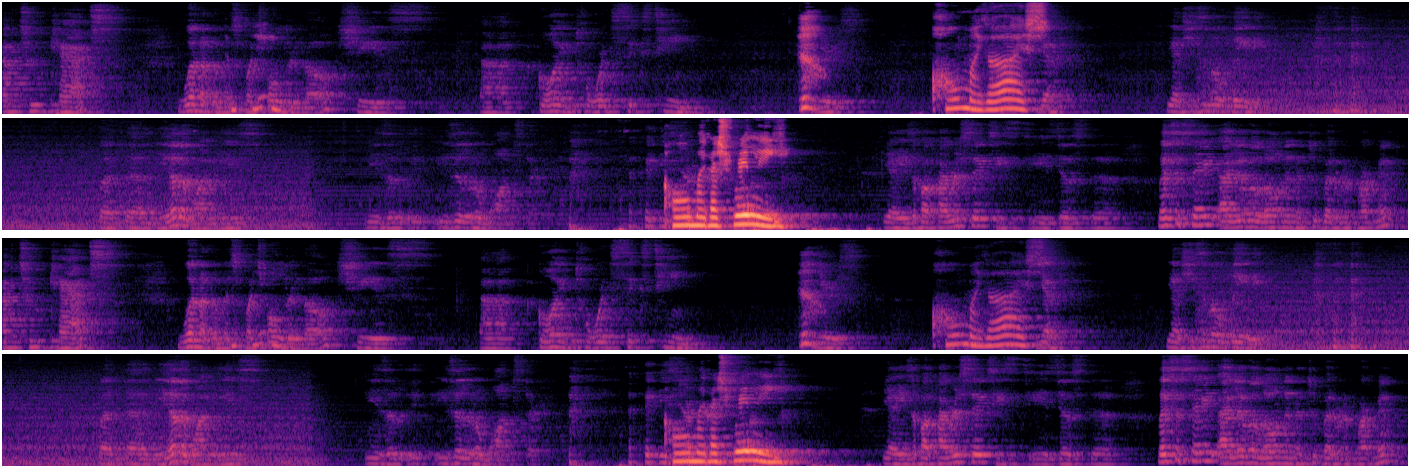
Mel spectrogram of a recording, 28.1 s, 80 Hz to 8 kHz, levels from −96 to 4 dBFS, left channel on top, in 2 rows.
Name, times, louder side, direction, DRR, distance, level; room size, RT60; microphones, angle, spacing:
voice 1, 0.0-4.3 4.8-5.1 5.4-7.0 8.1-8.6 10.3-10.6 11.6-12.7 13.1-13.6 14.8-16.7 17.7-21.4 22.7-28.0, right 1 dB, 85° right, 1.2 m, -48 dB
voice 2, 9.3-10.4 20.8-21.9, left 6 dB, 75° left, 0.3 m, -25 dB
sound 1, 11.9-17.2, right 1 dB, 65° right, 1.9 m, -55 dB
18.5 x 8.5 x 2.7 m
head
